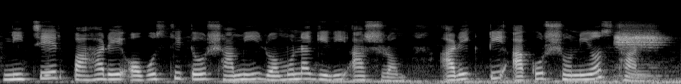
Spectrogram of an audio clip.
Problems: none marked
